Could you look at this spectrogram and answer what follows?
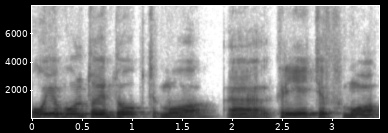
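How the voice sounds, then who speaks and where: With a Russian accent and a dark, mellow tone, a man speaks with ordinary pitch variation against a quiet background. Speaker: professor. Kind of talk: lecture with Q&A. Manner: halting, many fillers.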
